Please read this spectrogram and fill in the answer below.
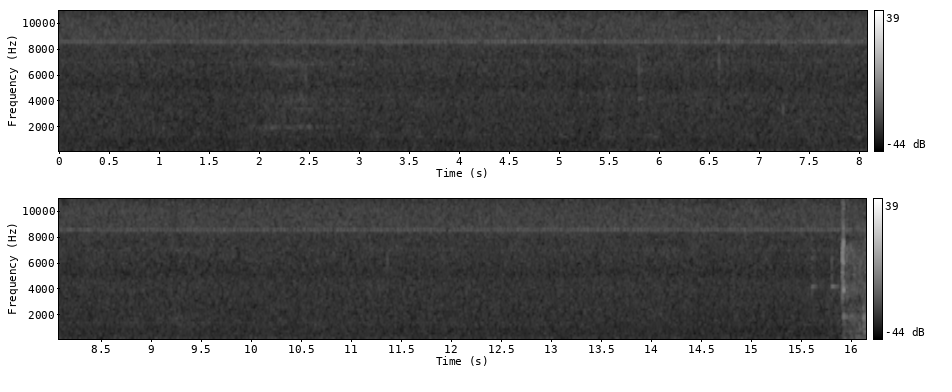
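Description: Faint, steady background hiss with a low hum and no distinct sound events: the quiet ambience of open water picked up by the camera's microphone.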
